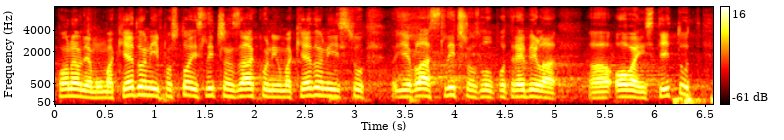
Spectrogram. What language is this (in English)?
Serbian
